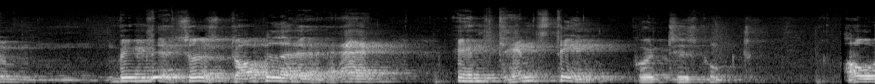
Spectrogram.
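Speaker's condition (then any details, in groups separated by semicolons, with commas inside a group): Brain injury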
